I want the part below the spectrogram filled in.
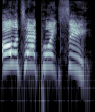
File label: ATTACK, Female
